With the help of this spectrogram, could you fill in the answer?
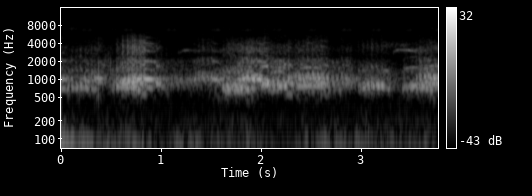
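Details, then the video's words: Migrating sandhill cranes in autumn near Osoyoos, South Okanagan, British Columbia, Canada. Overlapping rattling, bugle-like calls from more than one bird swell and fade in quick succession over a short stretch. "Sandhill Crane Migration"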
